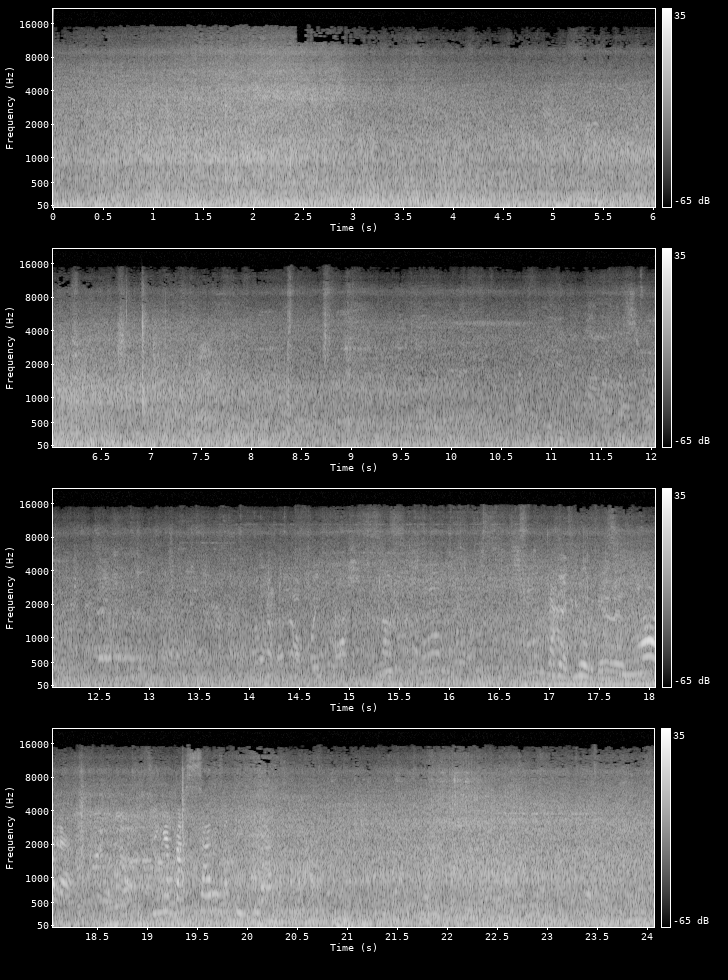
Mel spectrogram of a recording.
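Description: A low city traffic rumble carries on steadily outdoors.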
